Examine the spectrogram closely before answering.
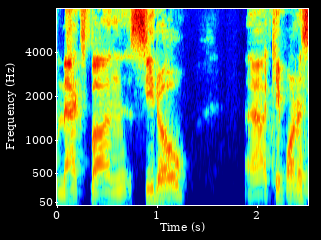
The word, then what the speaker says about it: Max von Sydow: So, Flash Gordon, 1980, Dino De Laurentiis production, directed by Mike Hodges, starring Max von, I'm going to say it wrong, Max von Sydow.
